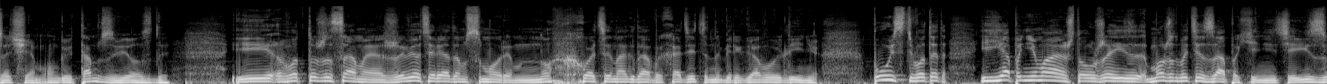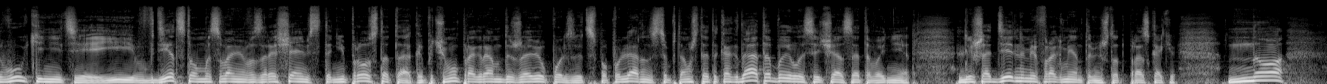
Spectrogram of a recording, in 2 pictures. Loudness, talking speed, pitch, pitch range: -14 LUFS, 155 wpm, 120 Hz, 100-140 Hz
